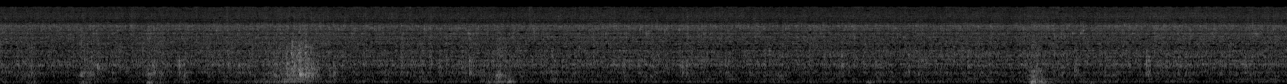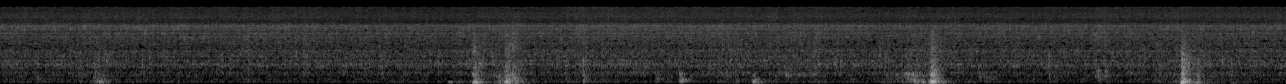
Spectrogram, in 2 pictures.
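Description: Lidded pot of broth simmering on the stove: a steady hiss, with a few short knocks scattered through.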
